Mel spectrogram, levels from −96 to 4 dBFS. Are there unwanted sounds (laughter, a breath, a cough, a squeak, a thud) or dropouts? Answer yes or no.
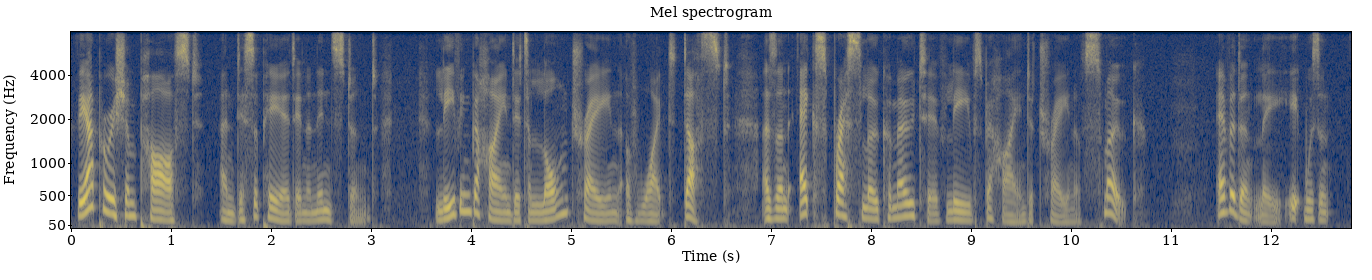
no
